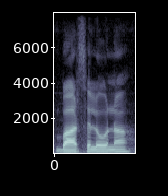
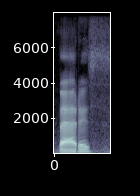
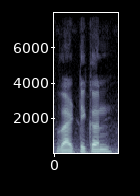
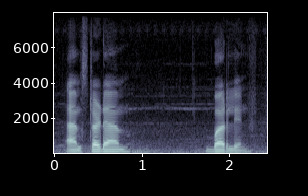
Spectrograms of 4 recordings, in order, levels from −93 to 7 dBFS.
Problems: constant background noise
